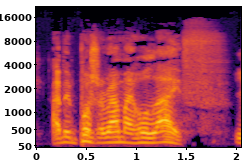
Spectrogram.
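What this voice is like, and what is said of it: Put-on Mexican accent. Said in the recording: “That's a good Jack Black being Mexican... Accent.”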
